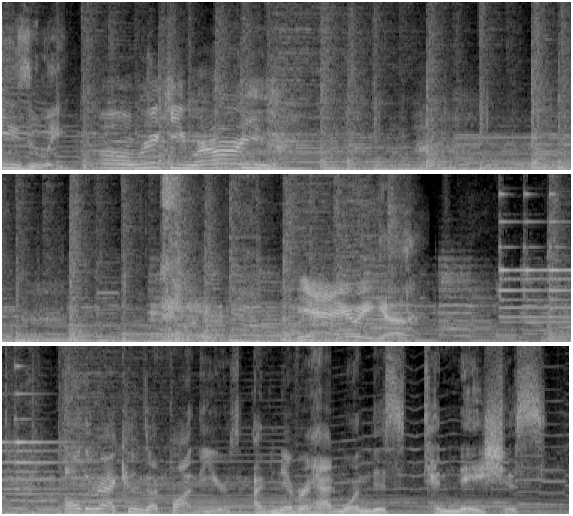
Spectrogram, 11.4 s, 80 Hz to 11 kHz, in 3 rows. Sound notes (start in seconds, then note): 7.0 bell dings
